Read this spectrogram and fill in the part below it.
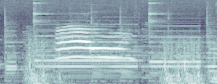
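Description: A buffalo creature in the PC game Geranium's Kwest lets out one loud, drawn-out meow that swells and falls, like a cat's call, with short scuffling sounds before and after.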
